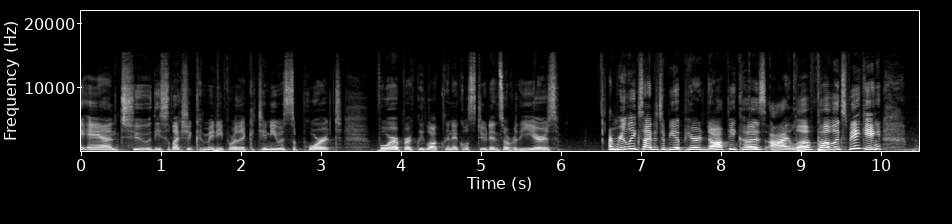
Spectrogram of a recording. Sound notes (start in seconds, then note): none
